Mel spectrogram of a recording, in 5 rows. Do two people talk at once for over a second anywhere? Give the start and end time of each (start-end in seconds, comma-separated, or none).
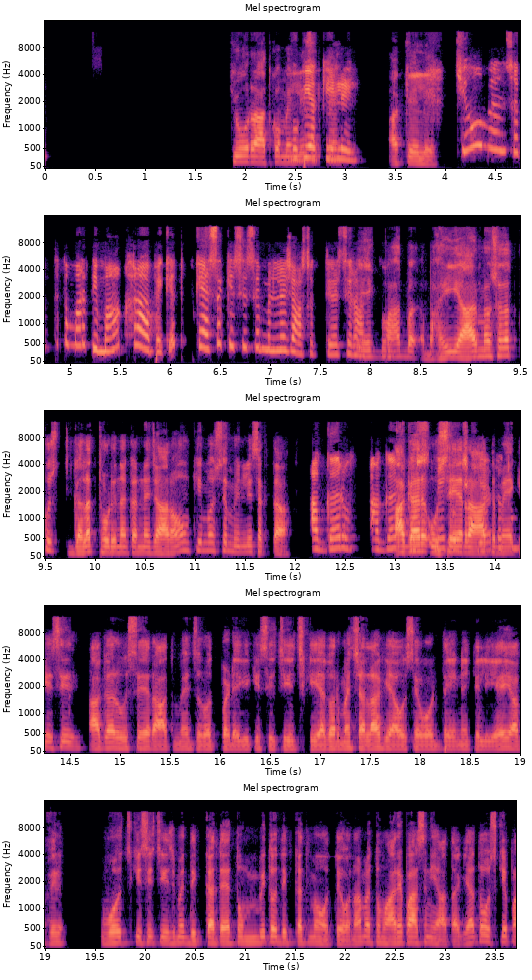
13.0-14.3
